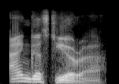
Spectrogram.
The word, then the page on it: angostura: British English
